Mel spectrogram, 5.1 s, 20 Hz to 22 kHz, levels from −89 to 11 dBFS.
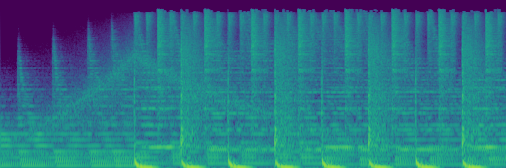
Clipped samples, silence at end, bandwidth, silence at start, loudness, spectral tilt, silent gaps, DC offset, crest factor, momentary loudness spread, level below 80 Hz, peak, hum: under 0.1%; 0 s; 17.5 kHz; 0 s; -16 LUFS; -4 dB/octave; none; under 0.1%; 14 dB; 9 LU; -16 dBFS; 0 dBFS; none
